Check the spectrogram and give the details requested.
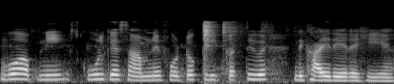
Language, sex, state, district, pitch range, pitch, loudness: Hindi, female, Bihar, Vaishali, 190-230 Hz, 215 Hz, -15 LUFS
